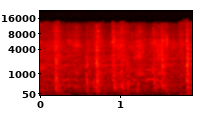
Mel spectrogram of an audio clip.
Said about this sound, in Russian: Поезд прибыл на станцию «Подкаст». Выход на правую сторону к поездам третьей линии.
